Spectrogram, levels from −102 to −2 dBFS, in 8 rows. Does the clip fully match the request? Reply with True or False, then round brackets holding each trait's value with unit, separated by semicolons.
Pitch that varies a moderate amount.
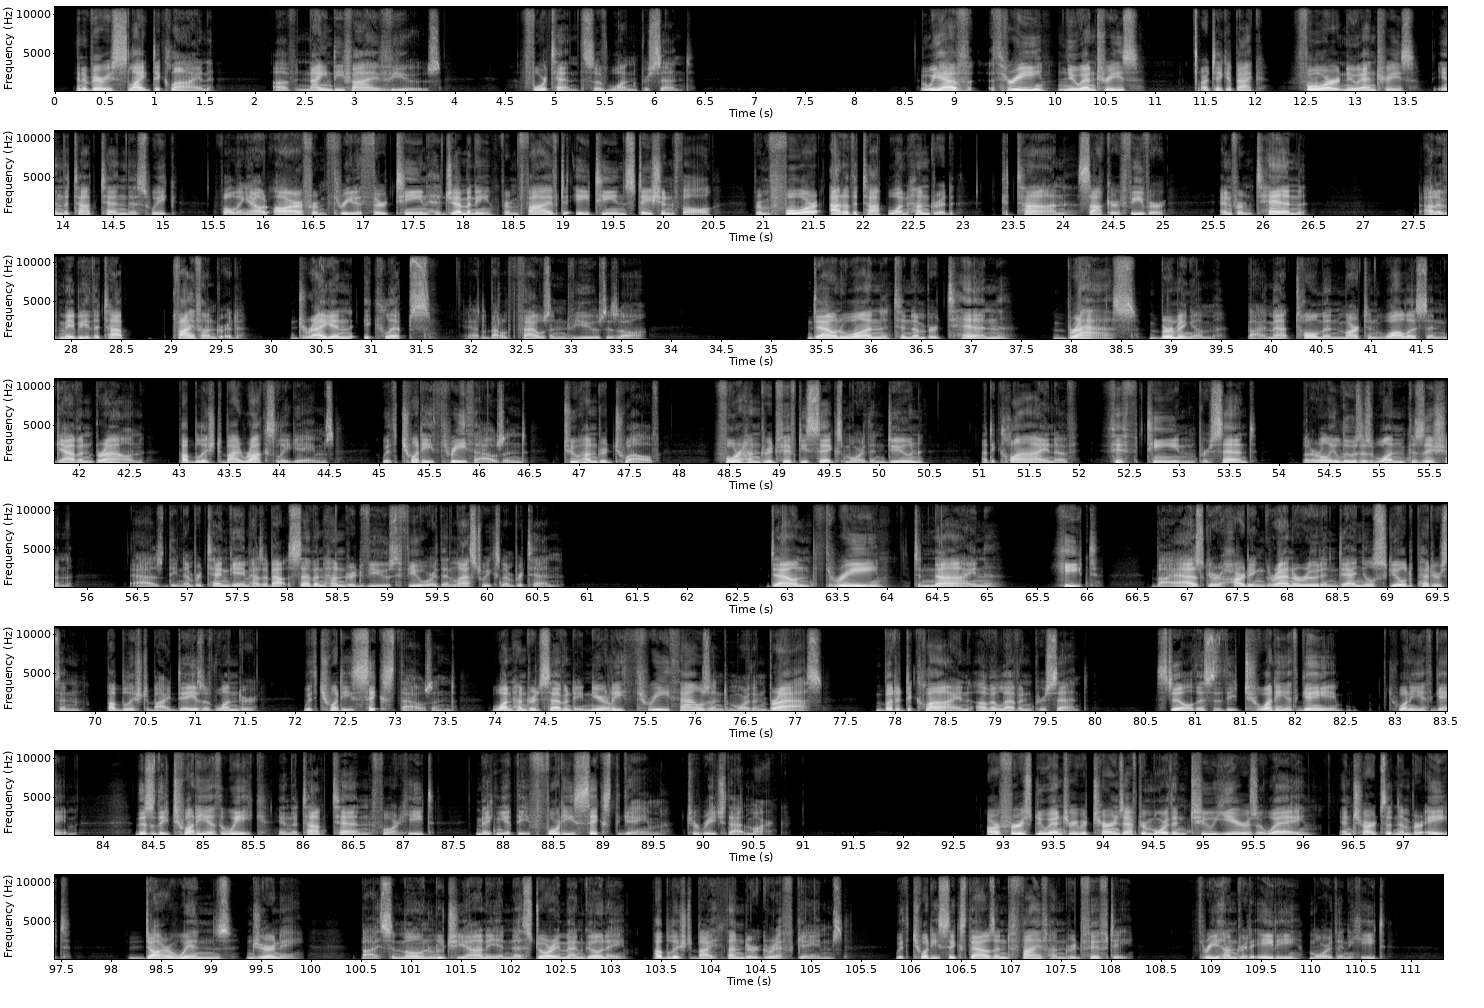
False (7.3 semitones)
